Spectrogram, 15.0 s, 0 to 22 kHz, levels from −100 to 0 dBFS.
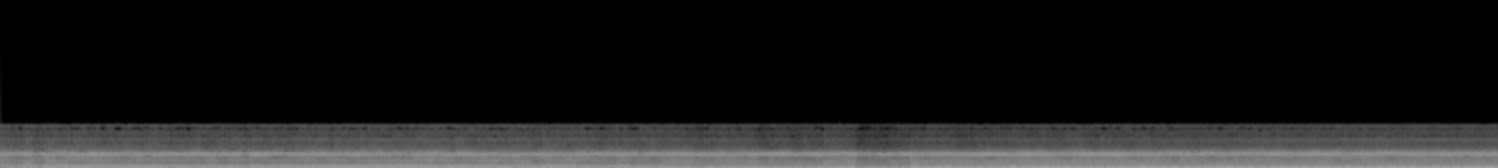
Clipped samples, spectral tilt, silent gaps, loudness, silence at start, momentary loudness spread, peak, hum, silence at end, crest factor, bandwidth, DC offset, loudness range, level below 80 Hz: under 0.1%; -5 dB/octave; none; -33 LUFS; 0 s; 1 LU; -20 dBFS; none; 0 s; 14 dB; 6 kHz; under 0.1%; 1 LU; -54 dBFS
